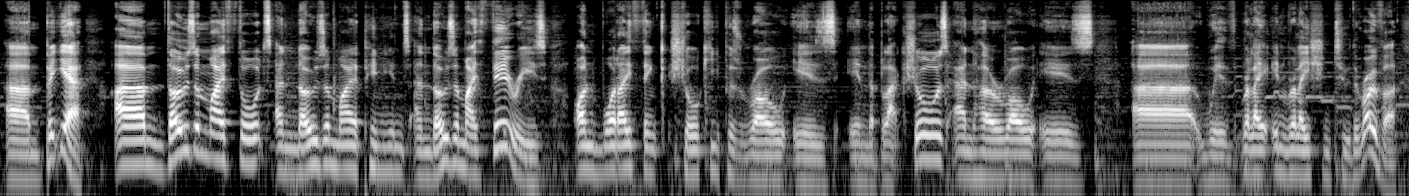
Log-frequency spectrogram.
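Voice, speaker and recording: A man talking through game-lore theories in a casual vlog. He stutters and repeats himself, restarting words and rambling on quickly. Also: fairly low pitch, animated, faint music behind. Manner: talks quickly. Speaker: YouTube lore creator.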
